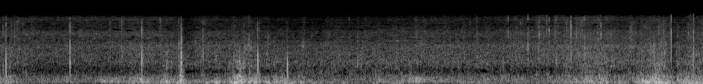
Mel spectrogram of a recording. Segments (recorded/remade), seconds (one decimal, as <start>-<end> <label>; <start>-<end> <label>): 0.0-0.7 recorded; 0.7-2.4 remade; 2.4-3.9 recorded; 3.9-4.6 remade; 4.6-5.9 recorded; 5.9-6.5 remade; 6.5-7.0 recorded

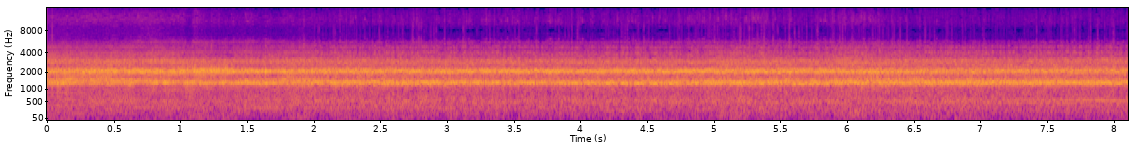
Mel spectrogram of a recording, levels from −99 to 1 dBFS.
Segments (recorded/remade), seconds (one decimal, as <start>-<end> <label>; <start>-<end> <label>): 0.0-2.0 remade; 2.0-8.1 recorded

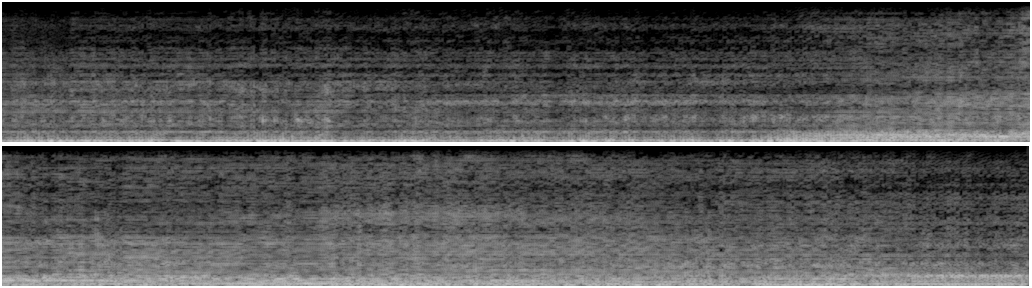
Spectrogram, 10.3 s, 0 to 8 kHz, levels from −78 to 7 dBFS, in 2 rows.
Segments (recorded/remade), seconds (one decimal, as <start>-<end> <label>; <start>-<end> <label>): 0.0-10.3 remade

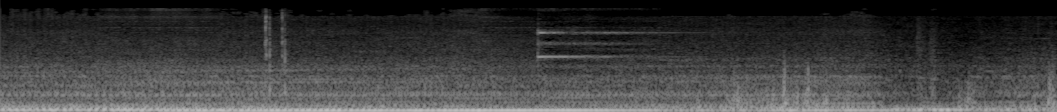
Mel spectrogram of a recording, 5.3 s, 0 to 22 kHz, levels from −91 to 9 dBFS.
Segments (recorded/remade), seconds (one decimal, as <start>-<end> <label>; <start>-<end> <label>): 0.0-0.5 recorded; 0.5-1.1 remade; 1.1-2.4 recorded; 2.4-3.3 remade; 3.3-5.3 recorded

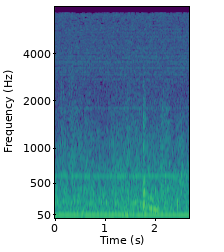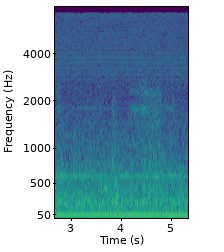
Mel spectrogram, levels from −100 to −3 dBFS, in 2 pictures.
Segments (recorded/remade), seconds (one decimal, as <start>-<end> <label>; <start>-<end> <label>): 0.0-5.3 recorded

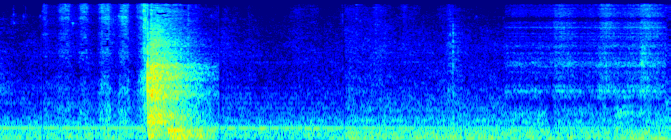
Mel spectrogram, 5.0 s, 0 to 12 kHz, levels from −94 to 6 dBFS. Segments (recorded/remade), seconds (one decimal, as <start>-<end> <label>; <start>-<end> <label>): 0.0-3.8 recorded; 3.8-5.0 remade

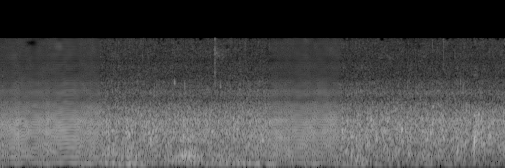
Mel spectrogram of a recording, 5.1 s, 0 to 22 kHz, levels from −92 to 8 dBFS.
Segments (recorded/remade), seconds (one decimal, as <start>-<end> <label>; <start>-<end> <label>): 0.0-1.0 remade; 1.0-2.7 recorded; 2.7-3.4 remade; 3.4-5.1 recorded

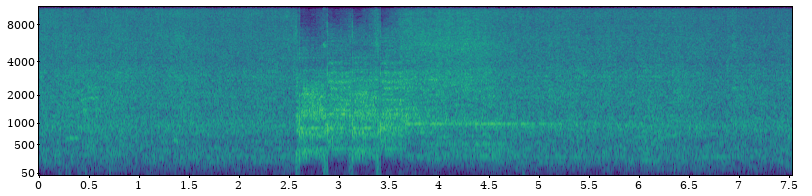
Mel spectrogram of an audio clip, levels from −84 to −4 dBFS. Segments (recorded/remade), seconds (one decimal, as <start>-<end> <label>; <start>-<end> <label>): 0.0-7.5 recorded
